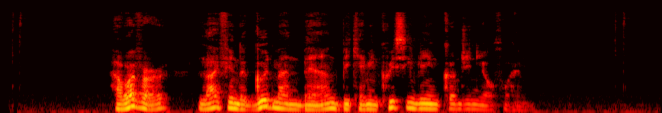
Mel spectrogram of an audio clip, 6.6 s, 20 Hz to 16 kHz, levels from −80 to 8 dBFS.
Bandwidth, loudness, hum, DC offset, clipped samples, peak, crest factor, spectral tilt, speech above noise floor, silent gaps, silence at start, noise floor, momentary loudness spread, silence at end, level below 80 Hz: 11.5 kHz; -28 LUFS; none; under 0.1%; under 0.1%; -10 dBFS; 20 dB; -7 dB/octave; 38 dB; none; 1.1 s; -65 dBFS; 14 LU; 1.4 s; -58 dBFS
